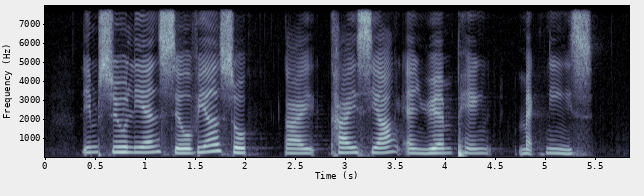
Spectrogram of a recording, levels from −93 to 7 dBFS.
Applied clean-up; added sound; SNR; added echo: none; none; none; none.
